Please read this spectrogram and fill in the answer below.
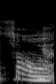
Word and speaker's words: saw: Bacanya saw, W-nya nggak dibaca.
